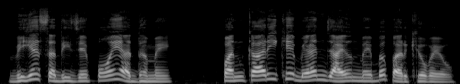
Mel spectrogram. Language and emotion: Sindhi, neutral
